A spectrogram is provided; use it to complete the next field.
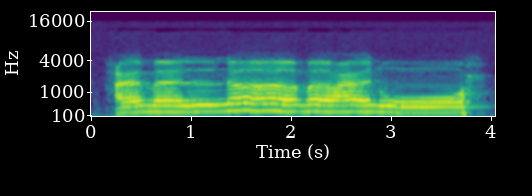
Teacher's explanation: Ha pedas di pertengahan kerongkong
